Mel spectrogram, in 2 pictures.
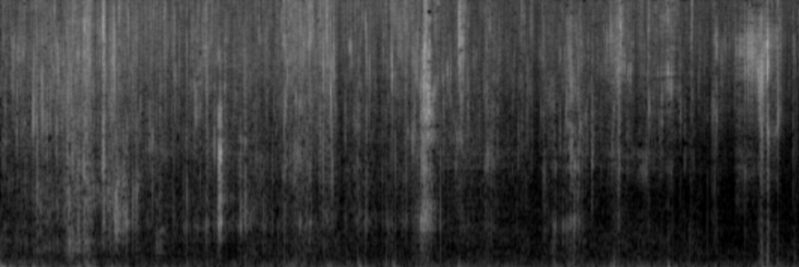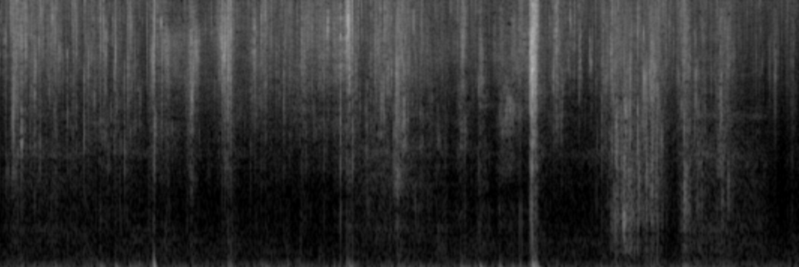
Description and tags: Pumpkin Guts Squish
